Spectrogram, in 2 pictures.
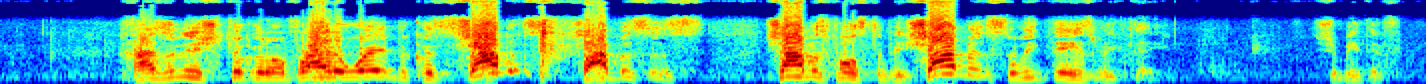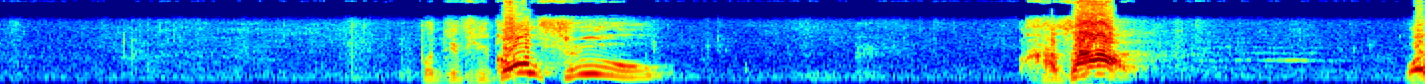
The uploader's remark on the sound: Shiur recorded in Yeshivas Ohr Reuven, Monsey, NY.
